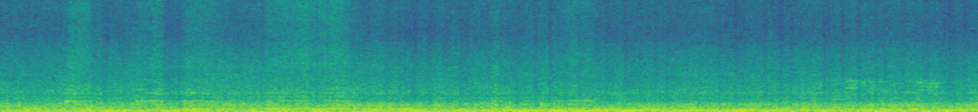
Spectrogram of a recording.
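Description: Steady running rumble of a moving passenger train heard from inside a carriage, wheels rolling on the track.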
